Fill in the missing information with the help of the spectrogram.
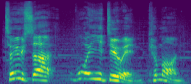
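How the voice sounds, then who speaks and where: A woman's voice: fairly high pitch, wildly swooping pitch, a little slow, over music. A woman hosting a gaming video, giving casual let's play reactions.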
